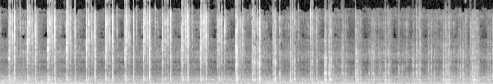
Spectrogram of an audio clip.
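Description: Long nails tap the cap of a full, clear plastic water bottle inside a car, making a quick run of light, crisp clicks. A steady low rumble sits underneath the clicks throughout.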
